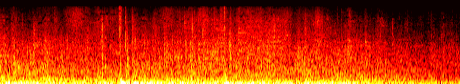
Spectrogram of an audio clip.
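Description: Confringo fire spells burst in Hogwarts Legacy: dense, rumbling explosions with a few sharper blasts rising out of a continuous loud roar, close and without talking.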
